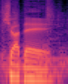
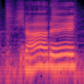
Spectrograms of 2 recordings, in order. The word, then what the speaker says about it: Sade: See, I still mispronounce it even though I know how to pronounce it. – Sade. – Sade.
